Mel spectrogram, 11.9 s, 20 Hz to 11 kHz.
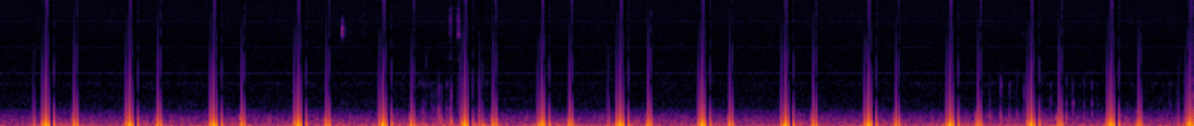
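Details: Regular, steady heartbeat at about 73 beats a minute through a stethoscope during a breath-hold session, with a low background hum.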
